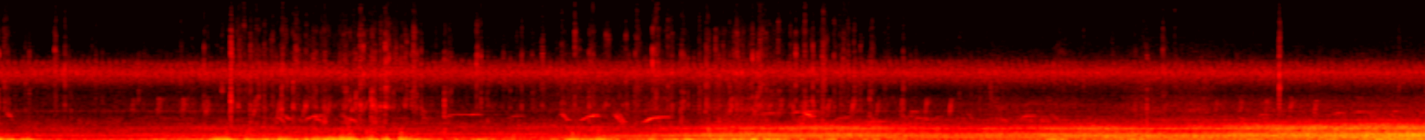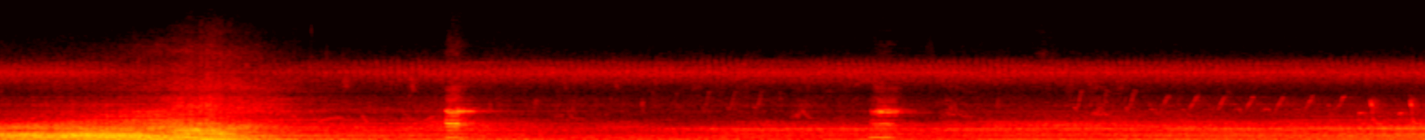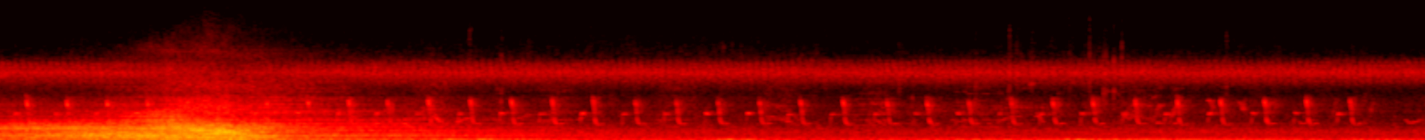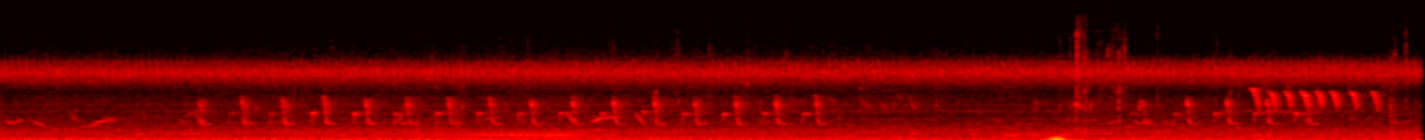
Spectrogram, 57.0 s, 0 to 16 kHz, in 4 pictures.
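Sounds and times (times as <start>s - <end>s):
insects chirping: 0.0s - 57.0s
car driving past: 6.6s - 20.0s, 21.1s - 35.0s
short car horn toot: 18.8s - 19.2s.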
